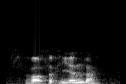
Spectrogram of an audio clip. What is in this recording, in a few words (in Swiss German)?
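"wasserhiehnla", Alsatian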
